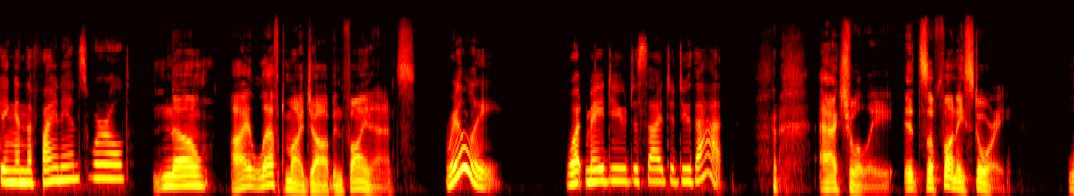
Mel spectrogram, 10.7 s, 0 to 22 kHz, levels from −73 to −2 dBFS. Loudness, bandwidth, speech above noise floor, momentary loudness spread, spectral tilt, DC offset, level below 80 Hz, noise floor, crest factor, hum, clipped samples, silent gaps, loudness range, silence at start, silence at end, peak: -23 LUFS; 15.5 kHz; 53 dB; 15 LU; -5 dB/octave; under 0.1%; -52 dBFS; -76 dBFS; 18 dB; none; under 0.1%; none; 3 LU; 0 s; 0 s; -6 dBFS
